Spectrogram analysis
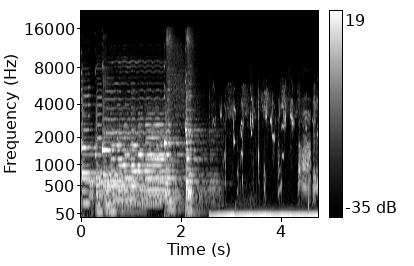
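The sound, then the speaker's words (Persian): Chickens cluck while being fed grain, producing many short, choppy clucks that come in the latter half after a sustained tonal stretch, loud and with no talk. “به این مرغا کم دانه انداختم”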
